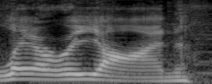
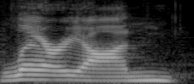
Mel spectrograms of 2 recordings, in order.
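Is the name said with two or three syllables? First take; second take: three; three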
